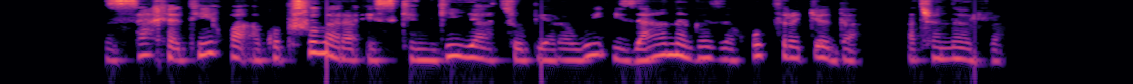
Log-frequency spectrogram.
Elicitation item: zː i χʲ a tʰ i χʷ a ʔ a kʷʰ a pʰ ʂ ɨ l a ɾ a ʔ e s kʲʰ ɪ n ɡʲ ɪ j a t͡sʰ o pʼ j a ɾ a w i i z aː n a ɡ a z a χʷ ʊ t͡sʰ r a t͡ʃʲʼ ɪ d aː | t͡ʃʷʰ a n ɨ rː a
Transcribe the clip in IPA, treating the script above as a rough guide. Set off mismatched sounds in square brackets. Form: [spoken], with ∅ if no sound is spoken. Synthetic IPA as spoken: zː [a] χʲ a tʰ i χʷ a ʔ a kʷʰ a pʰ ʂ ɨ l a ɾ a ʔ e s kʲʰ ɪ n ɡʲ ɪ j a t͡sʰ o pʼ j a ɾ a w i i z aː n a ɡ a z a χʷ ʊ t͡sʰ r a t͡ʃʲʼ ɪ d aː | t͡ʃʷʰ a n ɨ rː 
